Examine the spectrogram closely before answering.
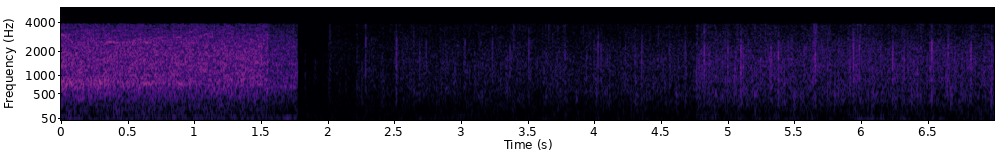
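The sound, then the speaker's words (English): Audience applause welcomes a speaker onstage at a talk on natural medicine and grief. A dense, steady burst of clapping lasts under two seconds and then cuts off abruptly, leaving only a faint murmur. “Please put your hands together as we welcome Dr. Charles Apple.”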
